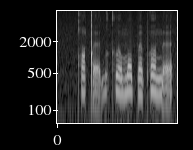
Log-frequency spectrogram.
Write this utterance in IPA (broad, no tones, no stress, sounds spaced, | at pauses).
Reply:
qʰ ɔ ǃ ɛ̰ ɡ ʌ kʰ l ɤ m ɔ p ɛ pʰ ʌ n ɛ̰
